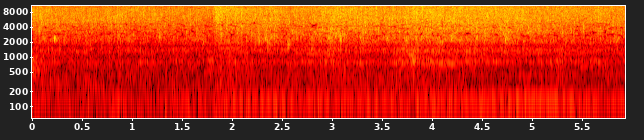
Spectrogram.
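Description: Boiled eggs sizzling as they fry in hot oil in a steel wok: a steady high hiss that gets louder about two seconds in.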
